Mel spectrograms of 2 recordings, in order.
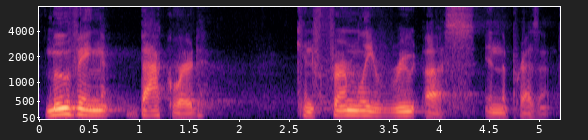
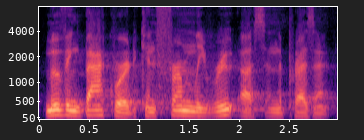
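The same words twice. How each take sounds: First: "moving backward" slow, with a pause before "can firmly root us in the present"; slow proclaimed emphasis. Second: Said in the usual way. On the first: Shown as a demonstration. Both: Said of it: "Let me say that just one more time".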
